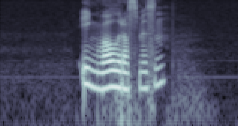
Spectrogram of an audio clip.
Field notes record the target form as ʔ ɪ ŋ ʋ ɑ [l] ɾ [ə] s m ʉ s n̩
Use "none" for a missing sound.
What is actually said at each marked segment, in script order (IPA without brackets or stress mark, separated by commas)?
l, ɑ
